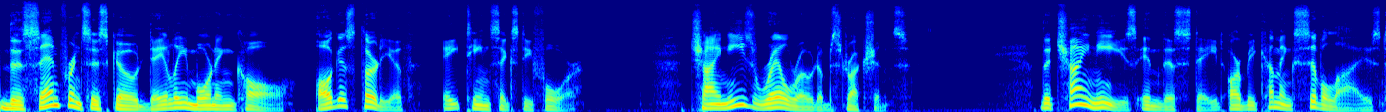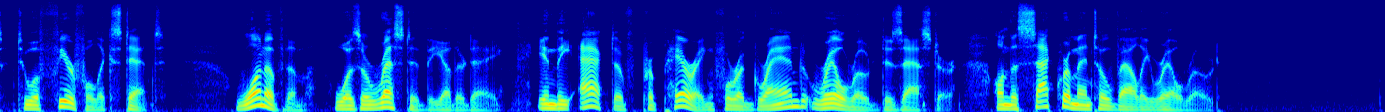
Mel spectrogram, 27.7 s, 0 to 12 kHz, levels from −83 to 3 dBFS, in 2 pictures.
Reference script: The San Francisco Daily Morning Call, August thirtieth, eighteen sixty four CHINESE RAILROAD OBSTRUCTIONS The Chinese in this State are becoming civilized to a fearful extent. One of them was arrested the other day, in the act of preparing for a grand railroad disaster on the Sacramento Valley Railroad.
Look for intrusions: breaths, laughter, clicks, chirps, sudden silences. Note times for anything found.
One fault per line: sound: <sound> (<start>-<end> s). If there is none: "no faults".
no faults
